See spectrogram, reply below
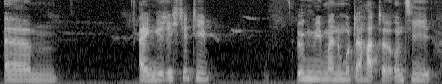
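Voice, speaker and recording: A woman's voice: medium pitch, fairly even intonation, a little slow. Young woman telling stories casually. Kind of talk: casual, anecdotal chat.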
